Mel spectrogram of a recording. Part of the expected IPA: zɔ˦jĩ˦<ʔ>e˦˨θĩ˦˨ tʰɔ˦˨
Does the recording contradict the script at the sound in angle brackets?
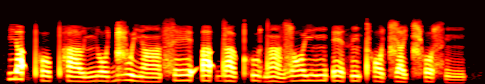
no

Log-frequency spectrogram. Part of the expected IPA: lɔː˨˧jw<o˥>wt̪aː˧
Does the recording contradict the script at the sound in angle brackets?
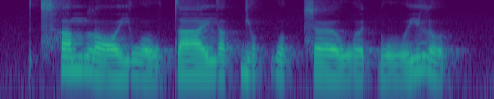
yes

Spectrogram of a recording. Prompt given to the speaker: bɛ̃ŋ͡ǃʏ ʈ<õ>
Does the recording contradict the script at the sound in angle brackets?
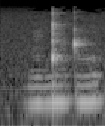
no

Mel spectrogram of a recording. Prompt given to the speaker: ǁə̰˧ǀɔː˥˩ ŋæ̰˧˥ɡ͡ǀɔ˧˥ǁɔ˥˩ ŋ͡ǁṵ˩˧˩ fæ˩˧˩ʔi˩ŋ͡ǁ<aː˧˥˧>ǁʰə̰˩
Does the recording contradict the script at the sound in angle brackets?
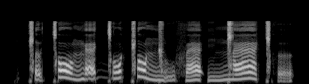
yes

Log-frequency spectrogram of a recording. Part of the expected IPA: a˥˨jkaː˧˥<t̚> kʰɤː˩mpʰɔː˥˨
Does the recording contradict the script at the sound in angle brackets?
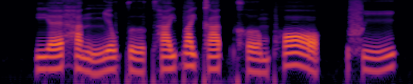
no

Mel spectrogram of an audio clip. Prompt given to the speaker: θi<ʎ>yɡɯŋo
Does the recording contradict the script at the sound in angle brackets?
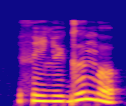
no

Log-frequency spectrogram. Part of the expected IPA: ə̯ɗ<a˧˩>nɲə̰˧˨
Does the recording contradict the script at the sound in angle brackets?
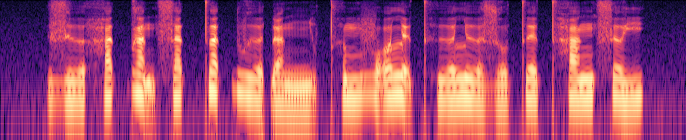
no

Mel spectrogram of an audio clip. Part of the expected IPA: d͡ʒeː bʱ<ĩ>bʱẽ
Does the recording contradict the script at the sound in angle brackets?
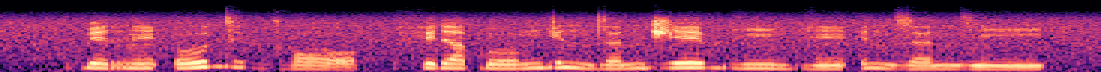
yes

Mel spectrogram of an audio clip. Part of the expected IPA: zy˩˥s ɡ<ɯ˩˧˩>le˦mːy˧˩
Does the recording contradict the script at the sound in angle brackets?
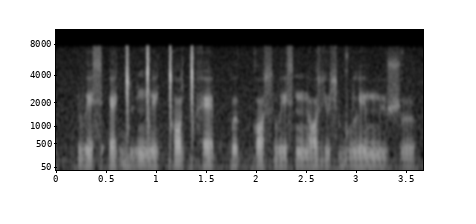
yes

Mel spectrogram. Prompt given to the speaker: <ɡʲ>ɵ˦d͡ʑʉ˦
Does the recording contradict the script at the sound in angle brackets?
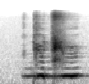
no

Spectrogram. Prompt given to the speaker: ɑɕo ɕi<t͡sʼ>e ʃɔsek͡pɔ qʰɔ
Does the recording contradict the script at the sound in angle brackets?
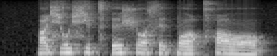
no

